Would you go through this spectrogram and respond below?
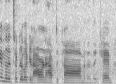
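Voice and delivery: usual speaking voice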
